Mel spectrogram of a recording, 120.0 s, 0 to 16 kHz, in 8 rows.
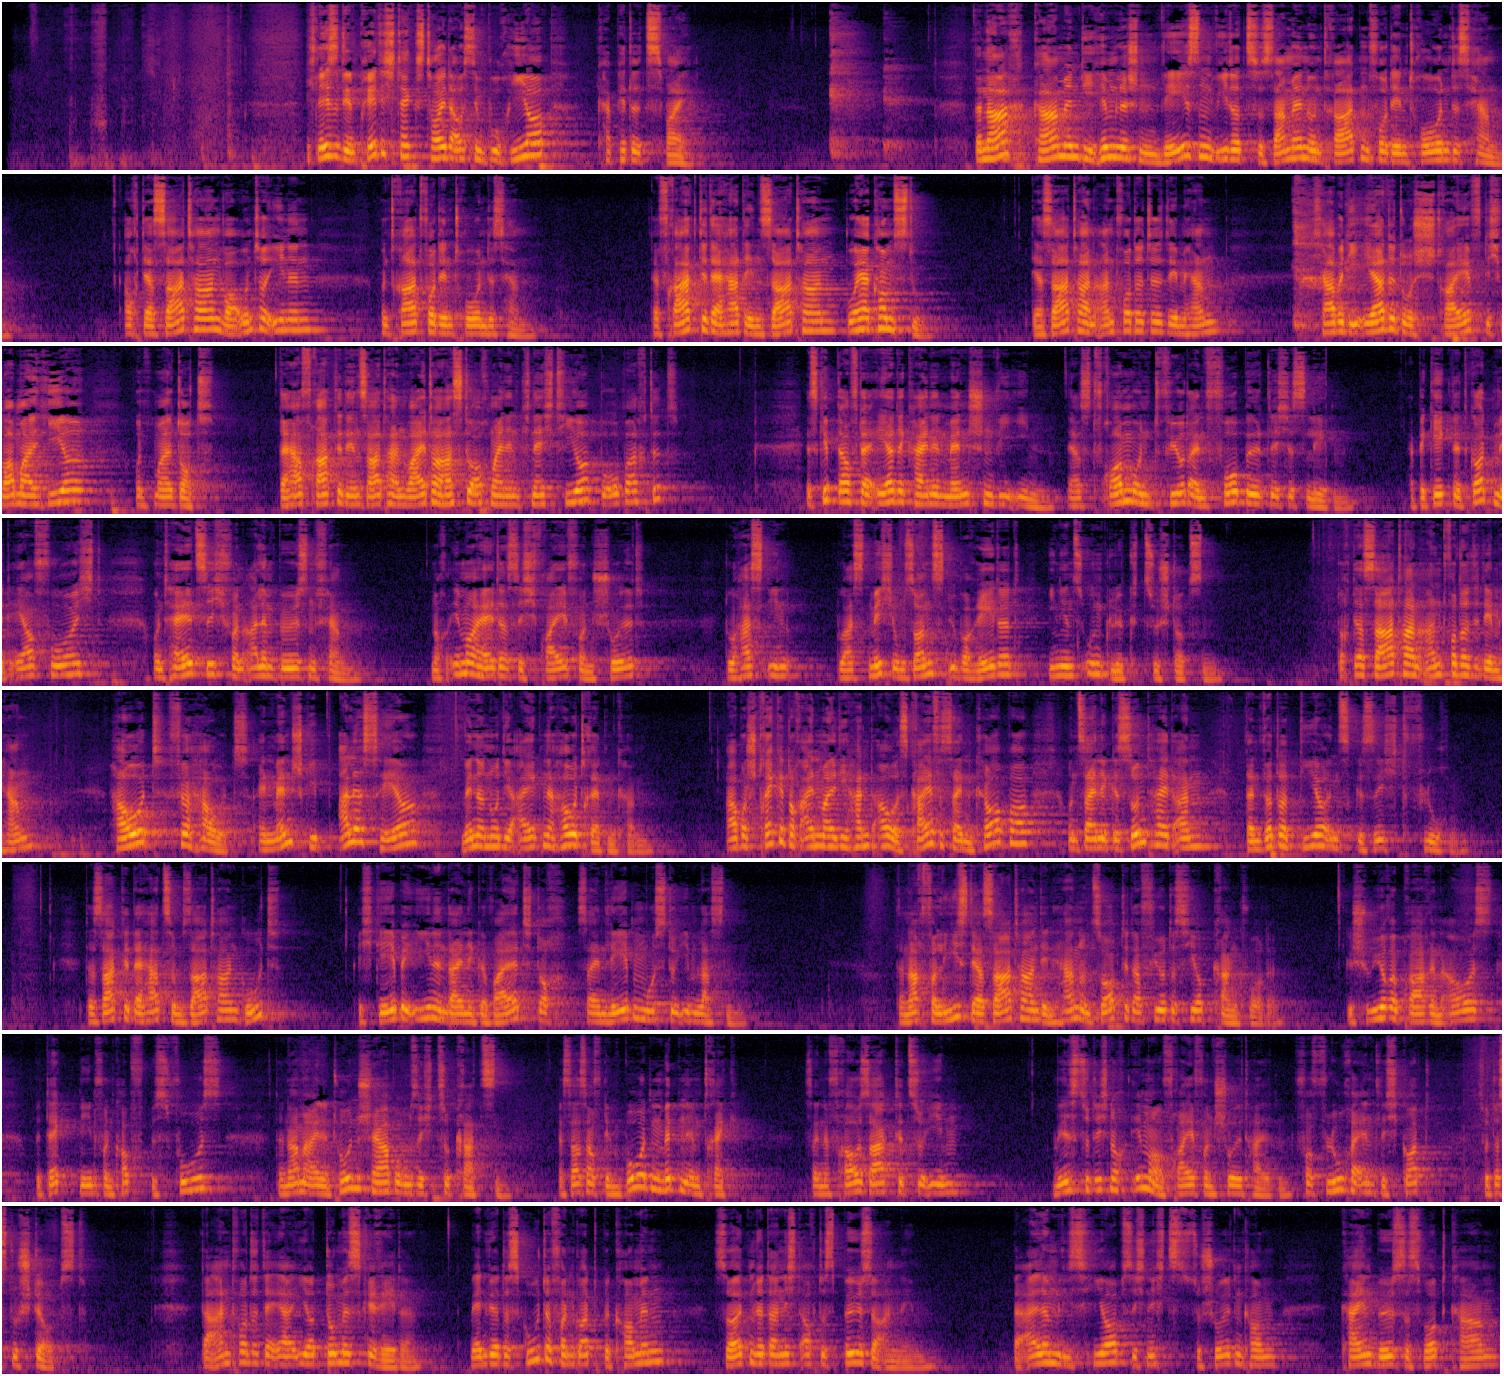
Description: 26.02.2023 – Gottesdienst
Predigt (Audio): 2023-02-26_Durch_Leid_gehen.m4a (8,5 MB)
